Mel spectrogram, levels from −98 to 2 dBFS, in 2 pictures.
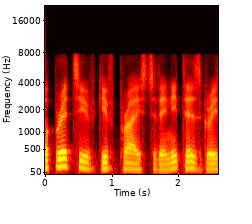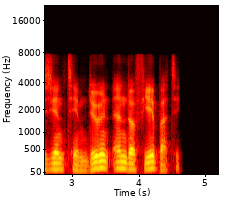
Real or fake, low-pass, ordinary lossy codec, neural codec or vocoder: fake; none; none; codec, 16 kHz, 0.2 kbps, FocalCodec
